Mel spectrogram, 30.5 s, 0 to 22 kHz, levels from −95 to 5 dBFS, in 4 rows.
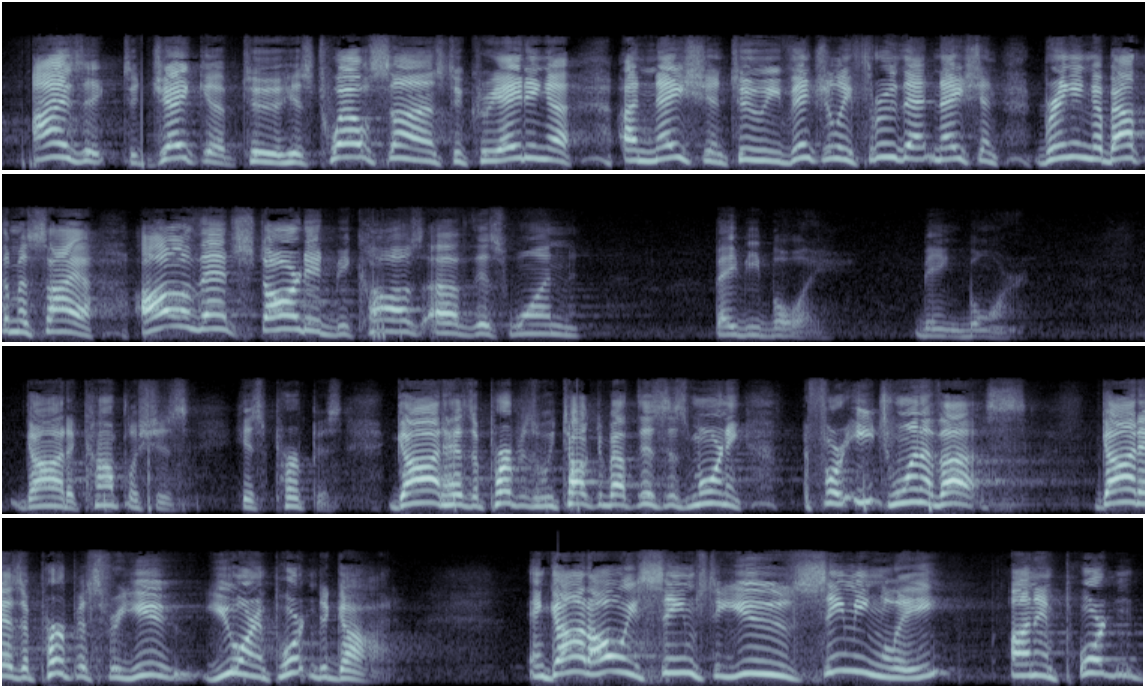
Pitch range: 215-275 Hz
